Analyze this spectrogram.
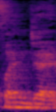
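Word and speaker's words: fungi: सो the last type is spore formation, और ये होता है दोस्तों फंगाई में। इसका एग्जांपल क्या है, फंगाई, राइट, या आप लोग फंजाई भी प्रोनाउंस कर सकते हो, उसमें म्यूकर एग्जाम्पल है।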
